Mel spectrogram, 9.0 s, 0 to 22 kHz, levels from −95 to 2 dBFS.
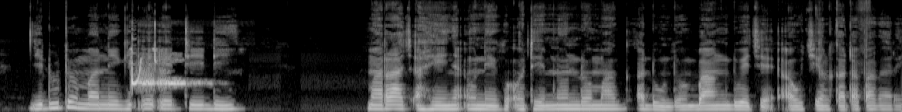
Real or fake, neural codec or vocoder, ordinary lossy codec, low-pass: real; none; none; none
